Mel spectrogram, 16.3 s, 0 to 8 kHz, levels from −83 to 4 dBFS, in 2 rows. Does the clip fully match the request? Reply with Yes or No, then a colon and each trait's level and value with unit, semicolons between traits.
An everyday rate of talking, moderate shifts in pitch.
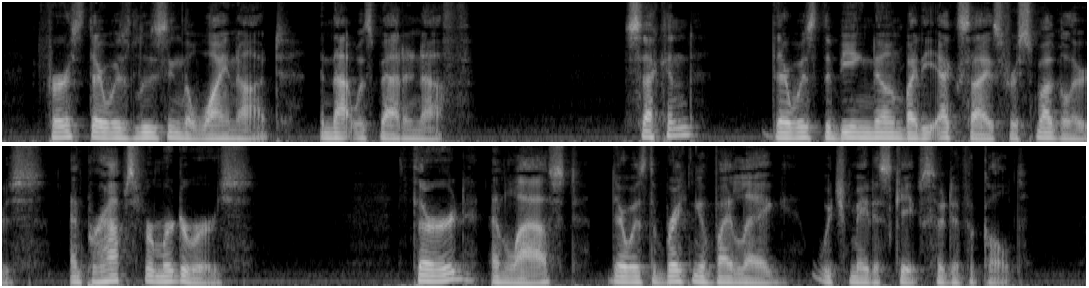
Yes: average, 155 wpm; average, 3.6 semitones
